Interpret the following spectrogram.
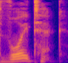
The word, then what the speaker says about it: Wojtek: It's Wojtek, but Americans hear it wrong.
